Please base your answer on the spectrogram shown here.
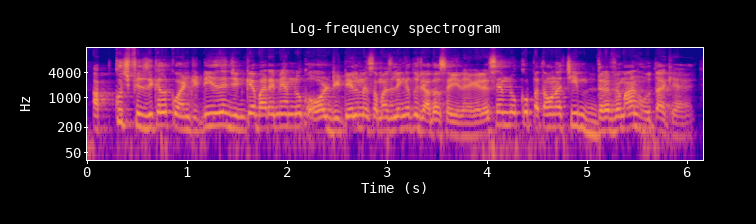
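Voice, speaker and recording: A chemistry teacher races through a classroom lecture in a high voice. Time and again he puts a question to the students and answers it himself.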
